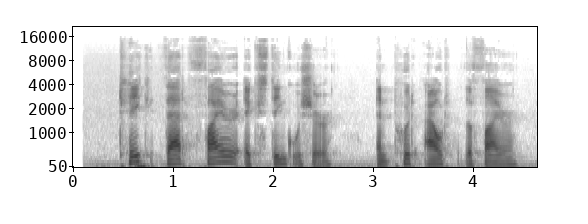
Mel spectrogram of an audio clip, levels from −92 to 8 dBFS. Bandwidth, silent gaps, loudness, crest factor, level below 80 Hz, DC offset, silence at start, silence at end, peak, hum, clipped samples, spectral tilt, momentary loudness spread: 16 kHz; none; -26 LUFS; 22 dB; -42 dBFS; under 0.1%; 0.45 s; 0.2 s; -4 dBFS; none; under 0.1%; -6 dB/octave; 9 LU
